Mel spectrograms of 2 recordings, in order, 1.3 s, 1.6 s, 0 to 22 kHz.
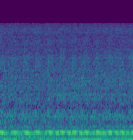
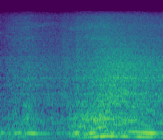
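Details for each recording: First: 2015 Hyundai Accent with P0335 (tach reading zero, stalling, loss of power) and P2188: idle wavers and pulses unevenly like a miss, but misfire counters show none. Rough idle from a failing crankshaft position sensor. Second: 2015 Hyundai Accent with P0335 crank sensor and P2188 codes, dead tachometer, hard start and stalling: starts right up, engine catches and revs cleanly in a quick throttle blip, smooth and even with no stumble or misfire, then cuts off; normal revving.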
